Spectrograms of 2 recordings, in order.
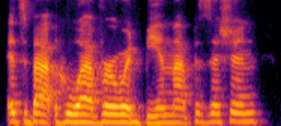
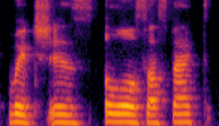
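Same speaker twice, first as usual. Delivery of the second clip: ordinary talk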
